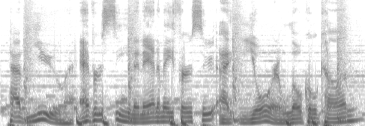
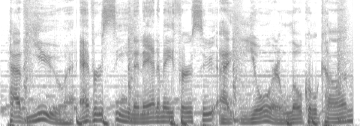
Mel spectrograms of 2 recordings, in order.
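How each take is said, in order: First: Background noise is removed by a noise suppressor. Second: Background noise is left in without suppression. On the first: "with uh, the noise suppression on Adobe" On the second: "if we now remove the denoiser"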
